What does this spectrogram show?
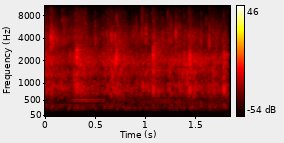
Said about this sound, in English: Would you give God a hand clap of praise right where you're at?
